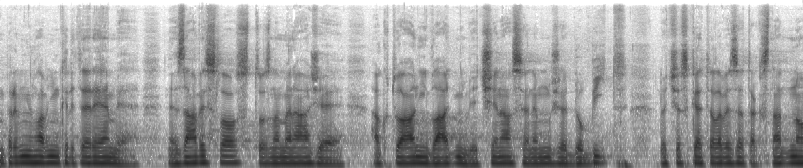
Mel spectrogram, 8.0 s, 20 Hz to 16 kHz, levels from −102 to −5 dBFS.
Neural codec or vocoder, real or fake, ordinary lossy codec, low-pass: none; real; AAC, 96 kbps; 14.4 kHz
